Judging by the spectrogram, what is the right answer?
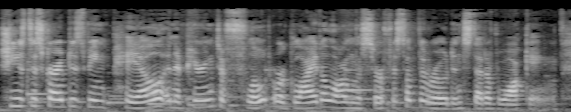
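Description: A woman talks with hardly any pauses. Noticeable background noise sits behind her. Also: fairly quick pace. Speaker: paranormal podcast host. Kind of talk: true-crime horror narration, reading haunted-bridge legends; casual chat with beer tasting intro. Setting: home studio, drinking beer. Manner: measured, storyteller cadence, spooky and matter-of-fact; casual, chatty, with fillers.

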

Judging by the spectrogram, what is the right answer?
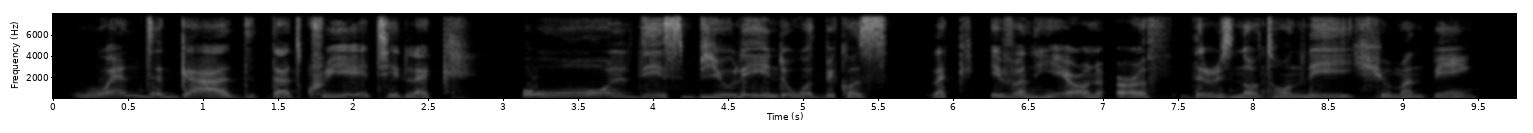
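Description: In a dry, close sound with no echo, a woman with a dark, mellow tone speaks very slowly, her intonation lively and her loudness very even. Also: medium pitch for a woman, very clean recording, silent background. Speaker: podcast co-host. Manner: halting, hesitant with many fillers.

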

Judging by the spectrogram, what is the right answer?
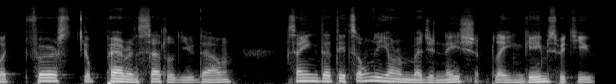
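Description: The background stays quiet. Over it comes a natural reading voice.

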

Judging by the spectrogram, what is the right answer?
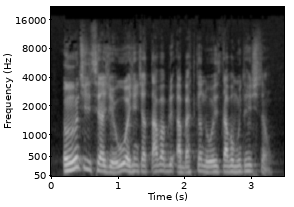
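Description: Normal rises and falls in pitch, captured very cleanly against total silence. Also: man. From Recife, Pernambuco, Brazil. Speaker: entrepreneur, gym owner. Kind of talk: interview. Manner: animated.

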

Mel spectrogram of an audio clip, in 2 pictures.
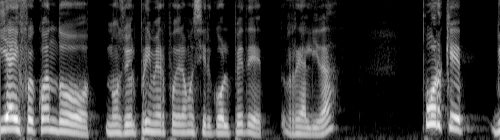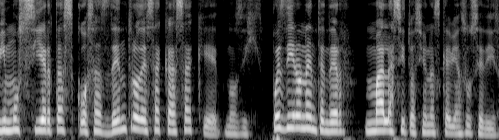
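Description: The recording is very clean, dry and close, with a silent background and no echo. A man speaks at a high pitch with lively intonation. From Mexico, Ciudad Juárez, Chihuahua. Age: 20s. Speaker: doctor and pharmacy owner. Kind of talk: testimony. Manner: halting.

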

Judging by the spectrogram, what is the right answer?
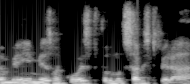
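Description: A man speaks at a moderate pace with a fairly high pitch. His voice is somewhat breathy. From Brazil. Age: 30s. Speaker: physical education teacher. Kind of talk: interview. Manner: halting.

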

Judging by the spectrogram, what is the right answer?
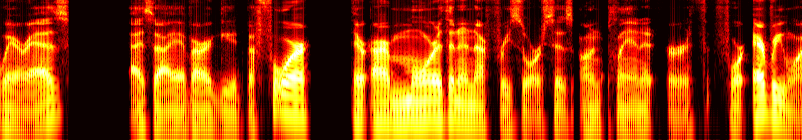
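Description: Vocal fry runs through a man's voice as his pitch swings very widely, recorded with a dry, close sound and no echo. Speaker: astrology YouTuber. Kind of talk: angry rant, ad-libbed monologue. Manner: impassioned, urgent, forceful; unscripted, ad-libbed.

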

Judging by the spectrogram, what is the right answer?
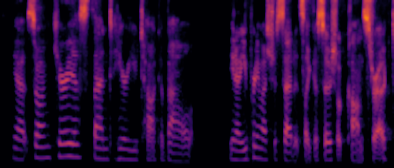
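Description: With a General American accent, a woman speaks in an ordinary speaking voice at a moderate pace, her pitch fairly low and her intonation fairly even against a quiet background. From California, near Sacramento. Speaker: podcast co-host. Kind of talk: casual chat.

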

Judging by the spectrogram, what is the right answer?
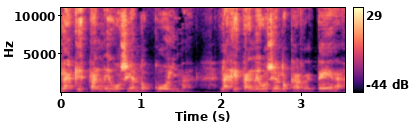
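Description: An animated man talks at a moderate pace over noticeable background noise. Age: 40s. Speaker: journalist and lawyer. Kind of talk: interview conversation. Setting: studio.

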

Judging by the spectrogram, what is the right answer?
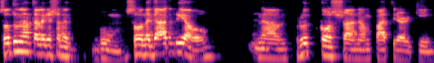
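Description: A plain, everyday voice. It moves at a fairly slow pace with hardly any pauses. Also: man, medium pitch for a man. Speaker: podcast co-host and TikToker. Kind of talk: casual chat.

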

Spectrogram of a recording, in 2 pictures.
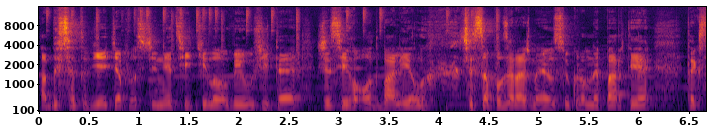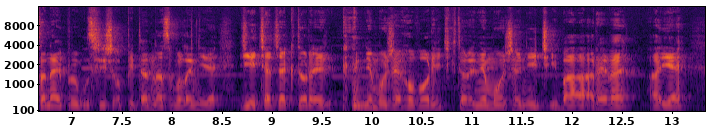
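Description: Music plays behind a man who talks at a fairly low pitch and a moderate pace, with monotone, flat intonation. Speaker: podcast host. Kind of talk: casual monologue. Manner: nervous.

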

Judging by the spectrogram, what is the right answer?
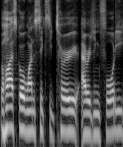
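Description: In an Australian accent, a man speaks at a medium pitch with fairly even intonation. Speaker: podcast host. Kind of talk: casual chat. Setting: studio.

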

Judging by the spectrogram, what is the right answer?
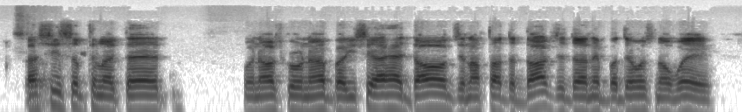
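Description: A man rattles along at a very fast pace, his pitch medium and his intonation fairly even. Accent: American. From South Texas. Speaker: guest sharing paranormal experiences. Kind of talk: casual chat, storytelling.

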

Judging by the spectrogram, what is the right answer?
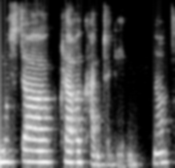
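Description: This is a woman speaking. Her pitch is medium. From northeastern Germany, island of Rügen. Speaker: politician. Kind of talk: interview.

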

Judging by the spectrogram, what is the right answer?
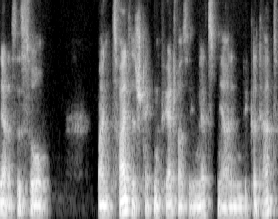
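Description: Moderate pace, lively intonation and vocal fry in a man's very deep, low voice. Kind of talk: interview. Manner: hesitant with many fillers.

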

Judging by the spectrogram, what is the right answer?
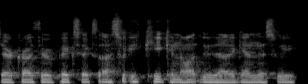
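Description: A man speaks at a fairly quick pace in a monotone, flat intonation, his voice somewhat breathy against a quiet background. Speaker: sports podcast host. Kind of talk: casual chat.

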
